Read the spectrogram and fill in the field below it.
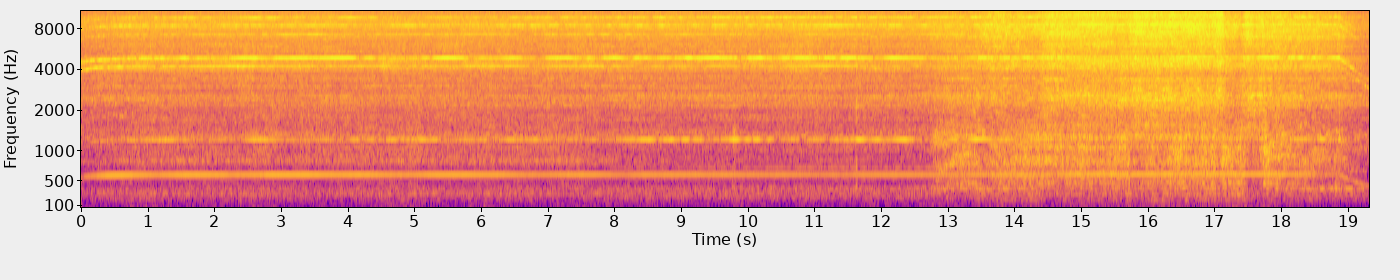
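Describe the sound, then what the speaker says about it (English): A vacuum cleaner runs on a Gottlieb pinball machine, clearing off dust with a steady loud motor whine and airflow hiss that turns rougher and louder near the end as it works the surface. No talking. "Might as well just get the vacuum out. Vacuum that off right away."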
